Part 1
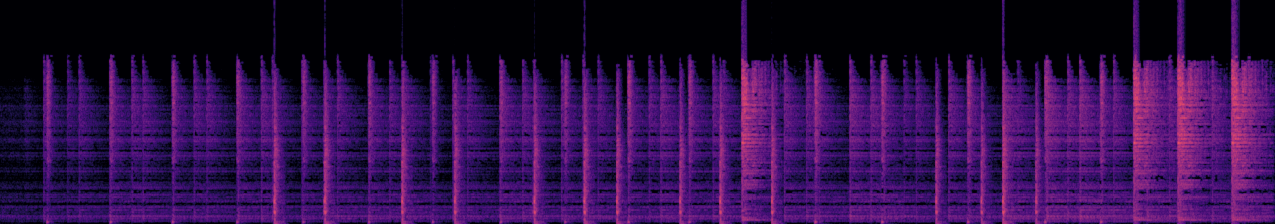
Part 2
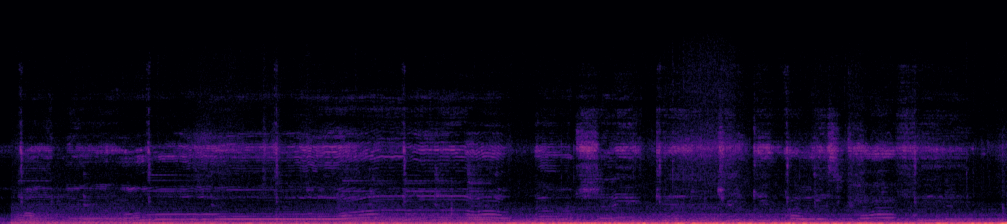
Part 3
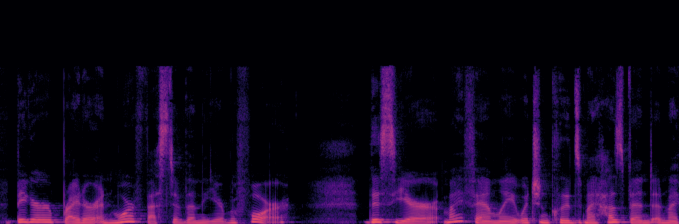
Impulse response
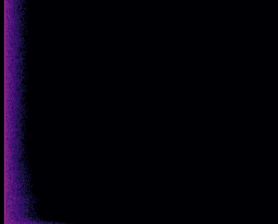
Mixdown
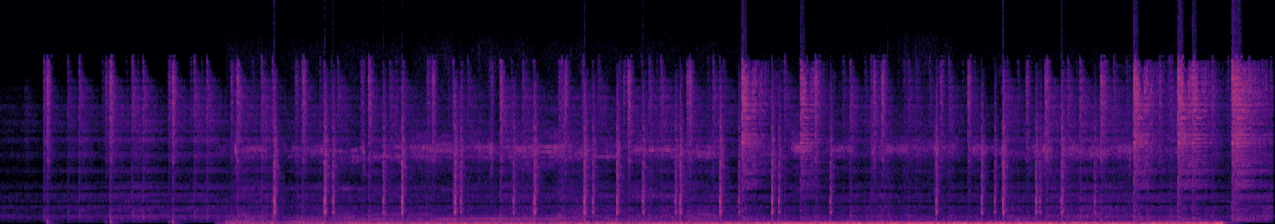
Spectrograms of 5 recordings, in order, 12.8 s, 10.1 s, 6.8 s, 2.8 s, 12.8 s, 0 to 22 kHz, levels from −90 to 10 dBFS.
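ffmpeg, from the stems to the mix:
-filter_complex "[0:a]highpass=88,volume=1.26,asplit=2[s0][s1];[s1]volume=0.178[s2];[1:a]highshelf=f=4200:g=12,adelay=2150,volume=1.33[s3];[s0][s3]amix=inputs=2:normalize=0,aeval=exprs='val(0)*sin(2*PI*83*n/s)':c=same,acompressor=threshold=0.0126:ratio=2,volume=1[s4];[s2]aecho=0:1:585:1[s5];[s4][s5]amix=inputs=2:normalize=0,bandreject=f=50:t=h:w=6,bandreject=f=100:t=h:w=6,bandreject=f=150:t=h:w=6,bandreject=f=200:t=h:w=6,asubboost=boost=2:cutoff=60"

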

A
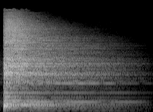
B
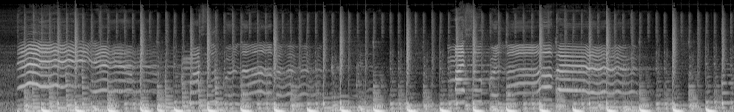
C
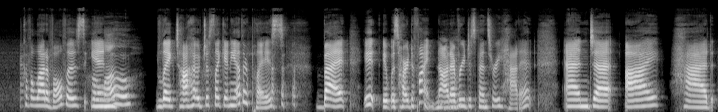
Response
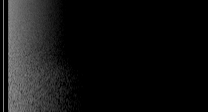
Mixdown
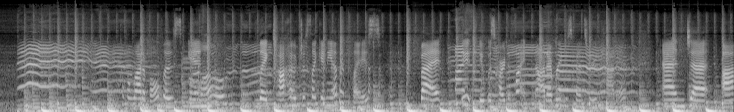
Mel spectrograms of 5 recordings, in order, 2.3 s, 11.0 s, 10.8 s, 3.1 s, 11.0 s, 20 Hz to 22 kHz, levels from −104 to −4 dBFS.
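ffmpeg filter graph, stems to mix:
-filter_complex "[1:a]bandreject=f=6400:w=7.7,volume=1,asplit=2[s0][s1];[s1]volume=0.126[s2];[2:a]adelay=1450,volume=0.316[s3];[3:a]atrim=start_sample=2205[s4];[s2][s4]afir=irnorm=-1:irlink=0[s5];[s0][s3][s5]amix=inputs=3:normalize=0"

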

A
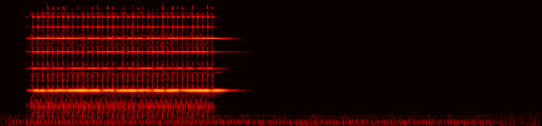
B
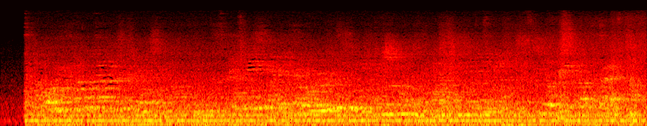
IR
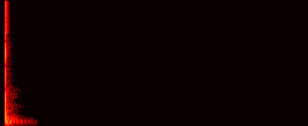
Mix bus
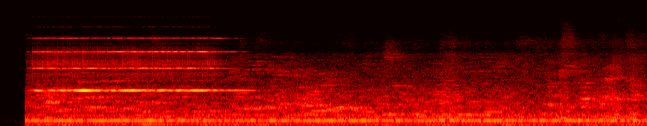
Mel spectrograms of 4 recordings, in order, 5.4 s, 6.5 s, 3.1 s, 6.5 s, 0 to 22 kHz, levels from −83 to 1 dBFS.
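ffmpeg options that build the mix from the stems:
-filter_complex "[0:a]lowpass=f=3600:t=q:w=5.5,volume=1.12,asplit=2[s0][s1];[s1]volume=0.596[s2];[1:a]volume=0.2,asplit=2[s3][s4];[s4]volume=0.0891[s5];[2:a]atrim=start_sample=2205[s6];[s5][s6]afir=irnorm=-1:irlink=0[s7];[s2]aecho=0:1:67|134|201|268|335|402|469|536|603:1|0.58|0.336|0.195|0.113|0.0656|0.0381|0.0221|0.0128[s8];[s0][s3][s7][s8]amix=inputs=4:normalize=0,agate=range=0.141:threshold=0.00316:ratio=16:detection=peak,flanger=delay=22.5:depth=2.3:speed=0.46"

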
